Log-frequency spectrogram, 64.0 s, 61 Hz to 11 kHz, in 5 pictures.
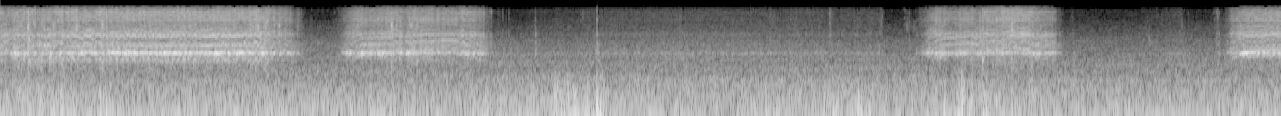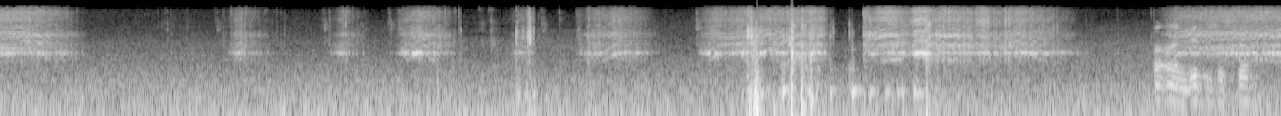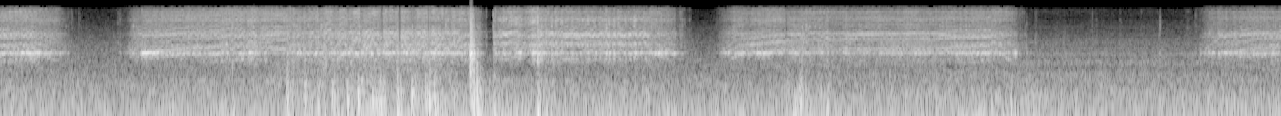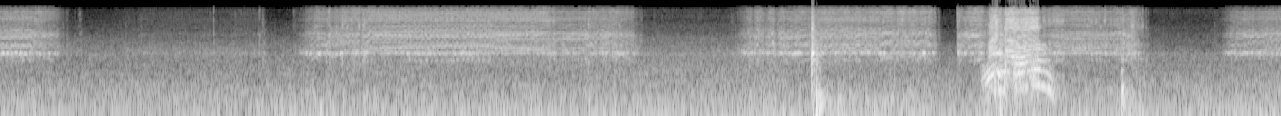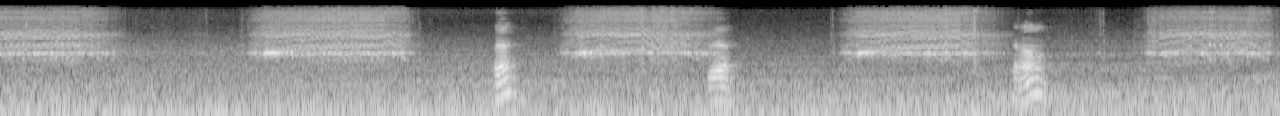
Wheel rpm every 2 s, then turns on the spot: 150, 90, 60, 20, 50, 40, 60, 10, 20, 30, 120, 100, 90, 90, 150, 160, 100, 140, 20, 60, 30, 160, 60, 130, 140, 90, 30, 90, 60, 30, 70, 60.
4-8 10-12 38-40 44-46 52-54 62-64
